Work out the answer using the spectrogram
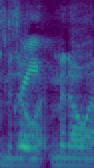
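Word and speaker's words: Minoan: Maninoan, I think, is how it's usually pronounced, but I I've heard different ways.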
